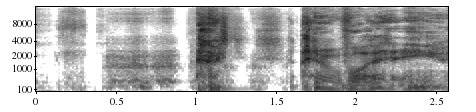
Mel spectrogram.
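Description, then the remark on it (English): A person clears their throat in two rough, raspy bursts, the second longer and more drawn out, with a gravelly voiced tone running through it. “What'd you say? Clear your throat.”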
